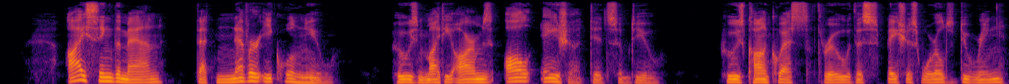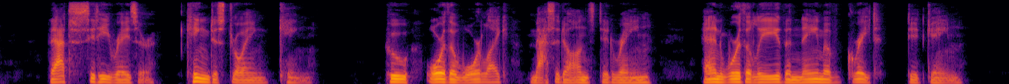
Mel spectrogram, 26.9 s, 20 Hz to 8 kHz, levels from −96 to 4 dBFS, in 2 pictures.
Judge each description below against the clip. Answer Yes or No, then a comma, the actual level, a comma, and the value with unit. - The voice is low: Yes, very low, 95 Hz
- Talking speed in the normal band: No, slow, 100 wpm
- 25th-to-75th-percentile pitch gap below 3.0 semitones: Yes, narrow, 2.5 semitones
